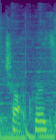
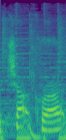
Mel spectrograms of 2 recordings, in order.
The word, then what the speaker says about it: chakra: In fact, the official translation of Sanskrit says that the letter C is pronounced CH, as in church. So chakra used to be spelled without the H.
